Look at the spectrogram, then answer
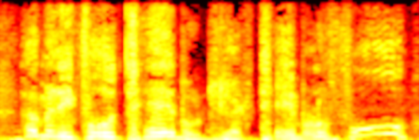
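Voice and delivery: a hint of a British accent; imitating British waiter. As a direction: play the polite London pub host. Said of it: "he was like".

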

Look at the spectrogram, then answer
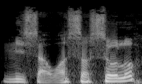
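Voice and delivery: full put-on alien crime boss; best effort alien voice, then laugh; Jabba the Hutt. Host showing best impression, committed alien voice. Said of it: "You want the best I can".

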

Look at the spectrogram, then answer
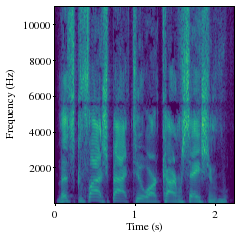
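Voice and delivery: ordinary talk, nothing marked

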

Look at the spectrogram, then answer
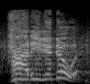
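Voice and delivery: high, loud sermon hammering home; preaching at full force. Acted. Pastor exhorting the church to be strong, loud and high. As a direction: drive the verse home with fire.

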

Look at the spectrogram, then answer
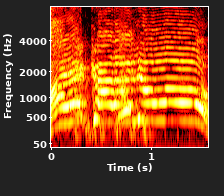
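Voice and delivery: drawn-out, high celebratory yell; elated cheer. Real, not acted. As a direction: cheer like your favourite just got announced. Cheering a favourite act announced.

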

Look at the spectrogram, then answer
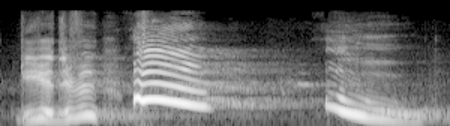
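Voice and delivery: usual speaking voice

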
